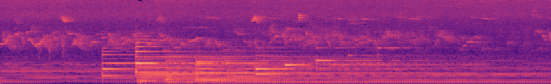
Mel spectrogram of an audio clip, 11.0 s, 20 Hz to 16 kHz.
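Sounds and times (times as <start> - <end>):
birds chirping: 0.0 - 11.0
soft background music: 0.0 - 11.0.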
